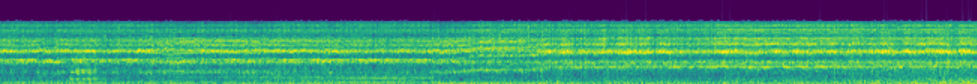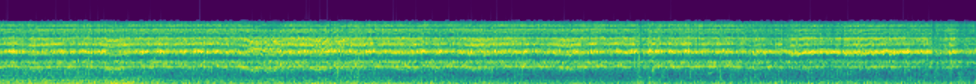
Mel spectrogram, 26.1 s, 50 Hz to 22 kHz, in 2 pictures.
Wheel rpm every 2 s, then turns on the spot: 160, 160, 160, 200, 230, 230, 230, 230, 220, 230, 230, 230, 230.
none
